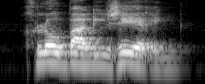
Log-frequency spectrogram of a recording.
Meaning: globalization (US), globalisation (UK)
- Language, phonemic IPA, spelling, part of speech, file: Dutch, /ˌɣlobaliˈzerɪŋ/, globalisering, noun, Nl-globalisering.ogg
